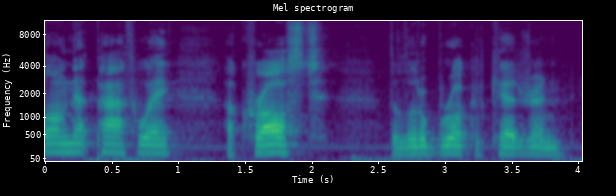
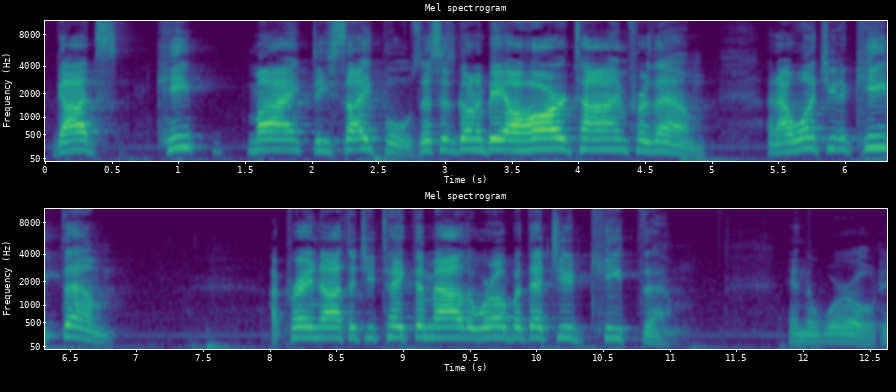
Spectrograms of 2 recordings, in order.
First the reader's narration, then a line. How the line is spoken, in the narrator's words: Jesus cried out to God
